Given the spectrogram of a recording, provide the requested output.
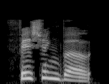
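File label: "fishing boat", British English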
